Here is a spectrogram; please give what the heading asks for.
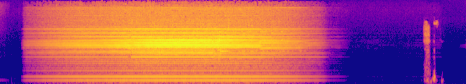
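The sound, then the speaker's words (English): Sonified solar radiation data covering one day: a buzzy harmonic drone that rises from silence to a peak and then fades away over about four and a half seconds. After a pause comes a brief, faint crackle. “Let's listen to some solar radiation data. One day of solar radiation would sound like this.”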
